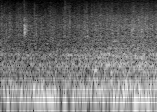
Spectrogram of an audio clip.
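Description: Heavy rain pouring steadily in a Thai village during the rainy season, a dense, loud, continuous hiss with no talking.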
